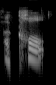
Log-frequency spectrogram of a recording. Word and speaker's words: occult: And you will hear the L in occult. The same thing as fold, the T stops the airflow from the L. Occult, occult. Hold the L so you can hear the L sound.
